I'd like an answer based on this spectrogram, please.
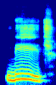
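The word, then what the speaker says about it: beach: है तो कैसे देखिए इ ए का जो उच्चारण है हम क्या करेंगे यहां पर हम इसका उच्चारण बड़ी की मात्रा करेंगे कैसे ऐसे ठीक है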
